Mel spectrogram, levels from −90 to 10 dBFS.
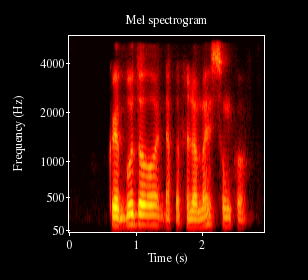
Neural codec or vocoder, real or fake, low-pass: codec, 24 kHz, 0.9 kbps, WavTokenizer, large speech release; fake; 5.4 kHz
